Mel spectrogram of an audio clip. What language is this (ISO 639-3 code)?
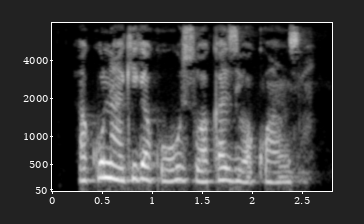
swa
